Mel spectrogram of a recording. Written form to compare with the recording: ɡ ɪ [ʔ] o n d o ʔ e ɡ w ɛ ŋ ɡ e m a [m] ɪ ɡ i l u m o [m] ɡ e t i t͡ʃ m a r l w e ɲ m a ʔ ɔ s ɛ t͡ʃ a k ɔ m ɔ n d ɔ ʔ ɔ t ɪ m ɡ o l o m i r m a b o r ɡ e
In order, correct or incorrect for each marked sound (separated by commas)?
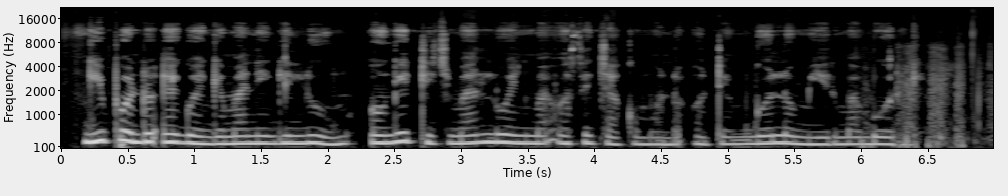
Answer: incorrect, incorrect, incorrect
